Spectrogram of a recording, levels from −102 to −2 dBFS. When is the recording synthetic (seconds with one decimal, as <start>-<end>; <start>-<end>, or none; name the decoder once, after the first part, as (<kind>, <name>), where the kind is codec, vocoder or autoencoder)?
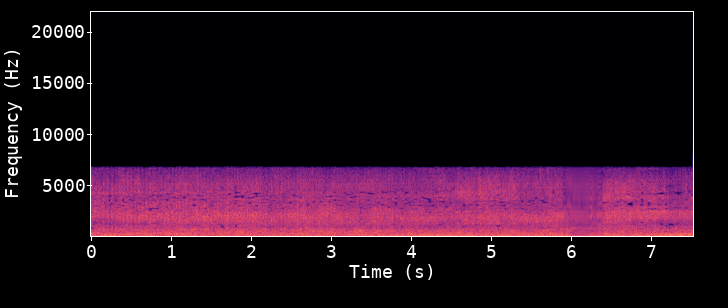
5.9-6.4 (vocoder, BigVGAN v2)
